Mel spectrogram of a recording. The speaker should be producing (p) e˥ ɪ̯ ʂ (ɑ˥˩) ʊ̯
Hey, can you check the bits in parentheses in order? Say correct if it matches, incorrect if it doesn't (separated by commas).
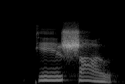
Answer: incorrect, correct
